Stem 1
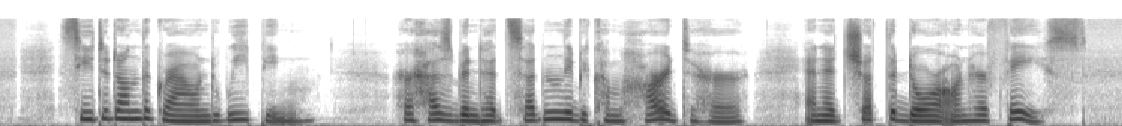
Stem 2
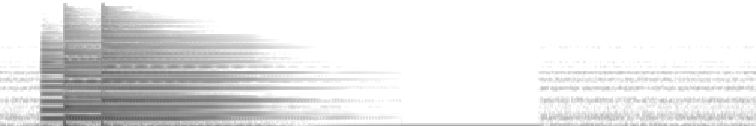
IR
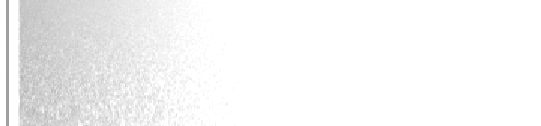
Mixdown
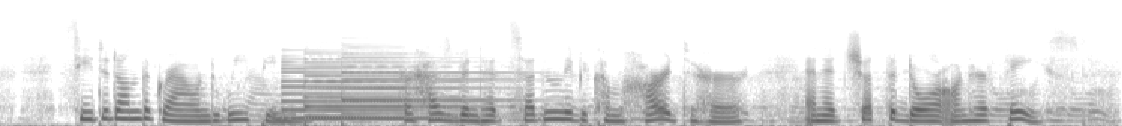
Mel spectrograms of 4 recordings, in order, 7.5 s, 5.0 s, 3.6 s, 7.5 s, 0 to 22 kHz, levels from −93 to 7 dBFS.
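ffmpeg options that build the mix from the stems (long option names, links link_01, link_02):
-filter_complex "[0:a]firequalizer=gain_entry='entry(330,0);entry(530,4);entry(800,-1);entry(6900,-29)':delay=0.05:min_phase=1,volume=-12dB,asplit=3[link_01][link_02][link_03];[link_02]volume=-20dB[link_04];[link_03]volume=-23.5dB[link_05];[1:a]lowpass=1300,acompressor=threshold=-40dB:ratio=2.5,adelay=1600,volume=-2.5dB,asplit=2[link_06][link_07];[link_07]volume=-3.5dB[link_08];[2:a]atrim=start_sample=2205[link_09];[link_04][link_08]amix=inputs=2:normalize=0[link_10];[link_10][link_09]afir=irnorm=-1:irlink=0[link_11];[link_05]aecho=0:1:519|1038|1557|2076|2595|3114|3633:1|0.5|0.25|0.125|0.0625|0.0312|0.0156[link_12];[link_01][link_06][link_11][link_12]amix=inputs=4:normalize=0,highshelf=frequency=6700:gain=-7,acompressor=threshold=-38dB:ratio=2"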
